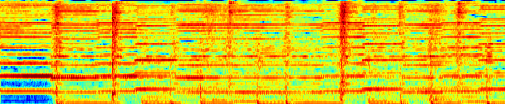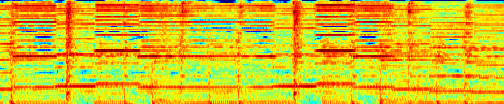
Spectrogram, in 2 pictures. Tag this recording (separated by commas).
Music, Bagpipes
